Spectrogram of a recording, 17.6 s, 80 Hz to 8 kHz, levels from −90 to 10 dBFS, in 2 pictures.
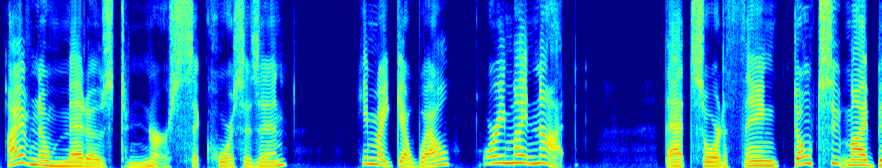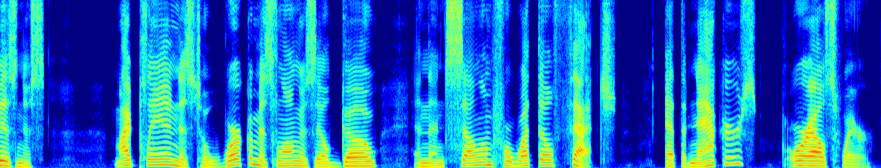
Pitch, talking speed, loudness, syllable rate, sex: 215 Hz, 165 wpm, -18 LUFS, 4.3 syllables/s, female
